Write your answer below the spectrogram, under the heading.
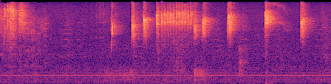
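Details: Long-tailed paradise whydah, a small long-tailed bird, giving its distinctive chattering song: harsh, high buzzy bursts repeated at uneven intervals, one longer rasping stretch near the middle, over a steady low hum.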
